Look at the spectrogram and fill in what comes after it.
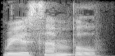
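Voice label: "reassemble", British English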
